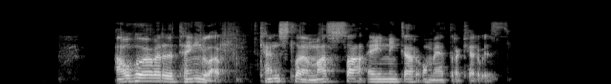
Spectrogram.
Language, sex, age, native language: Icelandic, male, 20-29, Icelandic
